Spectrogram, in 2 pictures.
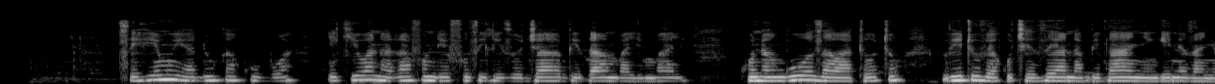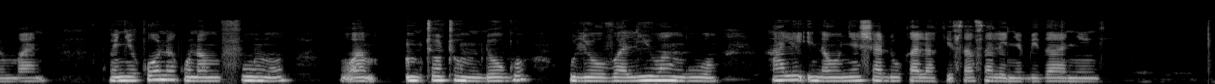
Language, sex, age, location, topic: Swahili, female, 18-24, Nairobi, finance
